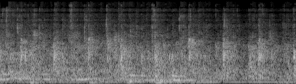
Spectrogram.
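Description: Applause from the audience at a school assembly in English: a dense, steady patter of many hands clapping, fairly loud and continuous, with faint voices mixed in.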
